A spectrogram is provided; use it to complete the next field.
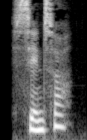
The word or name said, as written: censor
